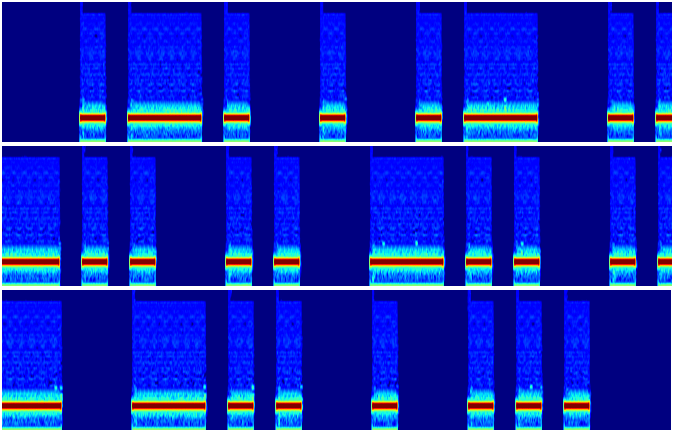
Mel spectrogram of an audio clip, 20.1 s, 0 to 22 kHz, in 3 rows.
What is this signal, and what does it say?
Morse code, heard as a keyed tone, about 5 wpm, 600 Hz. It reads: REALIDADES
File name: 5PPM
